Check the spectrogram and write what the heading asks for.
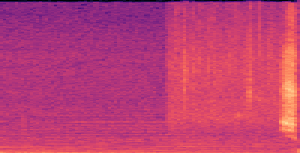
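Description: Background score with held tones fading out. About a second in, a steady hiss of outdoor ambience comes in, close to the sound of rain. A woman's voice speaks one word at the very end.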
